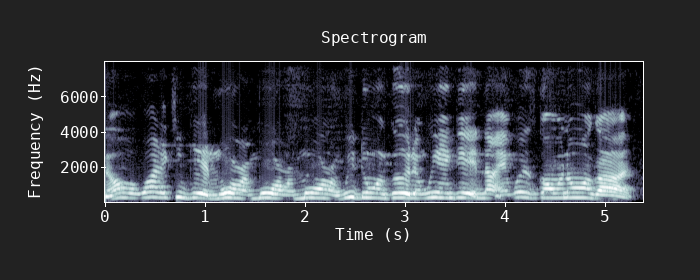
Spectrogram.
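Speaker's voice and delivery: aggrieved plea to God; whiny complaint. Retold or imitated. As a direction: moan at God about unfairness.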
